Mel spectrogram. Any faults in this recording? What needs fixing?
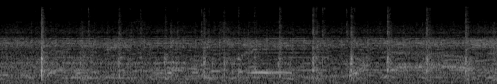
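At 1.51 to 1.53 s the sound jumps abruptly forward with no gap, as though roughly 0.7 s were cut out and the two sides spliced together. This skip ahead happens when a stretch of audio is discarded, in transit or by an overflowing jitter buffer, while later audio is already queued. Sizing the jitter buffer adaptively and draining it gradually rather than dropping whole chunks would prevent it.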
